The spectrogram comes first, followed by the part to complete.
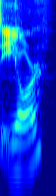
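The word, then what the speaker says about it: Eohr: um her name is eeyore i did not name her but it's it's e-o-h-r but yes it is pronounced like a certain um donkey if you were a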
